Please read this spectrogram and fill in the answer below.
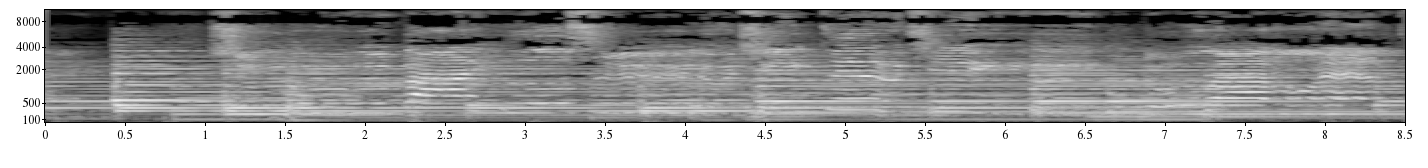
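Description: Grand piano played with full, jazzy chords, a new chord struck about every second, with a man singing along over it.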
